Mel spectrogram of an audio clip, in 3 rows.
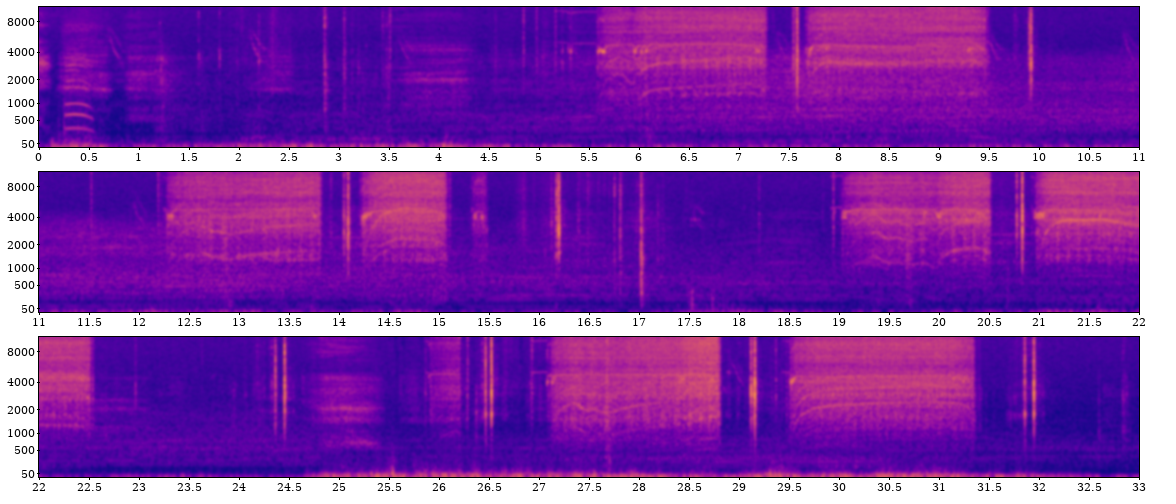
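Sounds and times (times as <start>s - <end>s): power drill whining: 5.2s - 9.6s, 12.2s - 15.5s, 18.9s - 22.6s, 27.0s - 28.8s, 29.4s - 31.4s.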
